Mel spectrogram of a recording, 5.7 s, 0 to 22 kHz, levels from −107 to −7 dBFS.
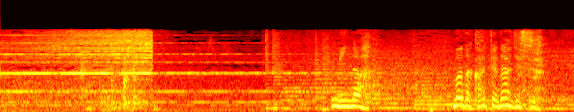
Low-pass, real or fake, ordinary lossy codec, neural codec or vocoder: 7.2 kHz; real; none; none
